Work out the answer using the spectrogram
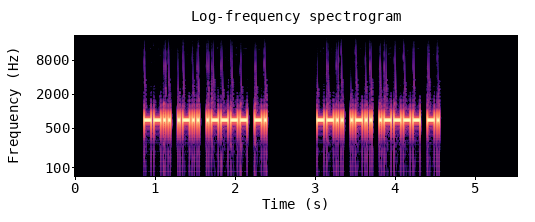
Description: Morse code, heard as a keyed tone, about 40 wpm, 700 Hz. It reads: ZL1N ZL1N
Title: DXCC-100 Call Signs - 4 Characters - Repeated 2x - 40wpm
